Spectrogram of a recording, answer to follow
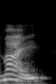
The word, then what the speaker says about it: knife: of it you know if you're gonna pronounce it knife then why do we need a k for oh we'll be smooth guys we'll spell knife with a K but we'll make the K silent well what about when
